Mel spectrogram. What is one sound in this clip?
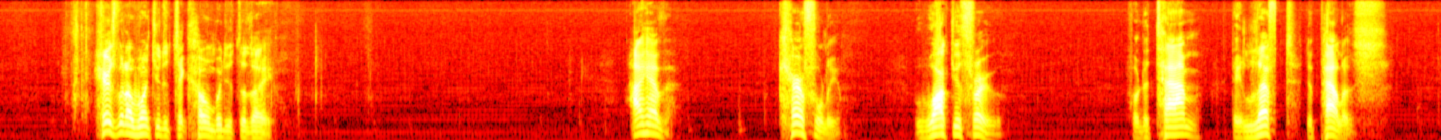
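An elderly man speaks with emphasis into a microphone, with pauses between phrases.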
